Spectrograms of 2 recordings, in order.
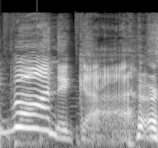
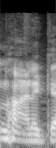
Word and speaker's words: Monika: jersey i'm thinking it's gonna be monika not monica i mean uh whatever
